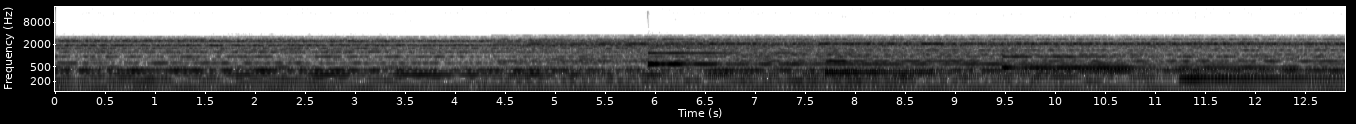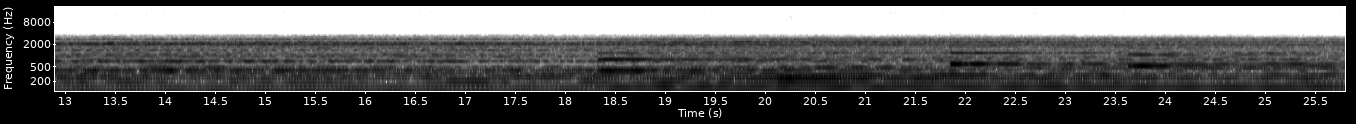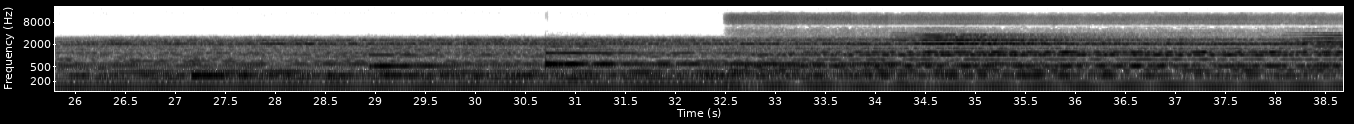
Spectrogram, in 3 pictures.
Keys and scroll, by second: 20.5 space, 21.8 space, 27.8 ctrl+c, 27.9 ctrl+v, 38.0 space.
